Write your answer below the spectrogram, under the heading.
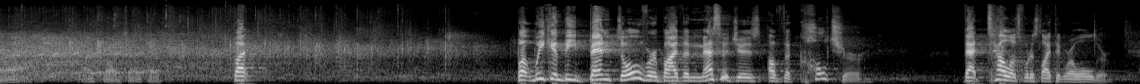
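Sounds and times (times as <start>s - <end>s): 
audience clapping: 0.0s - 5.2s
speech: 1.0s - 2.7s, 5.2s - 8.8s, 9.6s - 11.3s.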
